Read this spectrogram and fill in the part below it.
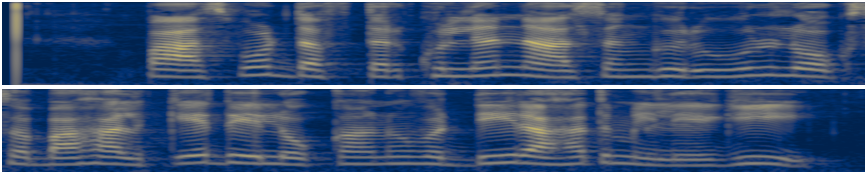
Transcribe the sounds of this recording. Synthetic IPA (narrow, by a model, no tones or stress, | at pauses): paːspoːɾʈ̚d̪əft̪əɾkʰʊlənːaːlsə̃ŋɡɾuːɾloːksəbaːɦəlkeːd̪eːloːkãːnũːʋəɖiːɾaːɦət̪mɪleːɡiː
